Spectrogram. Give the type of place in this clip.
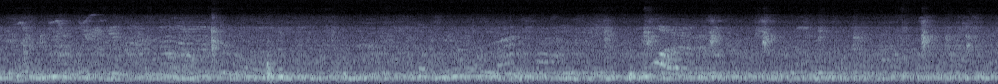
park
